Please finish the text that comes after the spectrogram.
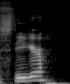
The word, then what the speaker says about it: Steger: I said another Hammer nutrition sponsored athlete steer did I pronounce your name right yeah all right I'm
